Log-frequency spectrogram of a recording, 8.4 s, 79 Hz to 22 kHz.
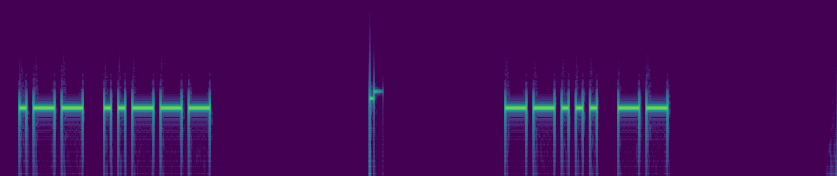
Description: Morse code, heard as a keyed tone, about 17 wpm, 700 Hz. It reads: W 2 7 M
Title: Single-Letter Single-Number 17wpm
